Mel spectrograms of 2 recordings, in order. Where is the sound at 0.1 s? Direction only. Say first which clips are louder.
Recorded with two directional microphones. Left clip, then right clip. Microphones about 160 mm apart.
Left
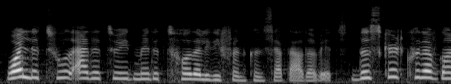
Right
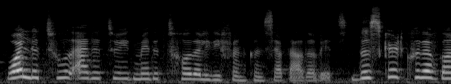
Left 8 dB; 30° left (ahead or behind).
